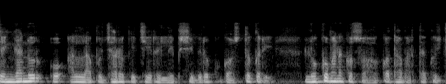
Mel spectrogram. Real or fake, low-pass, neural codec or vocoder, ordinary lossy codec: real; 7.2 kHz; none; Opus, 24 kbps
